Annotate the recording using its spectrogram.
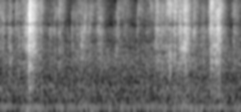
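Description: Cassette tapes and their packaging being handled: one sharp plastic click about a third of a second in, then faint rustling and a few lighter clicks near the end.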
